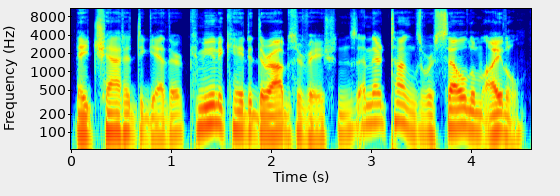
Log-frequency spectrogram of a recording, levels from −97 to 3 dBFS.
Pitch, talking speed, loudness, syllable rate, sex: 100 Hz, 155 wpm, -19 LUFS, 5.9 syllables/s, male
